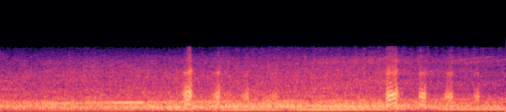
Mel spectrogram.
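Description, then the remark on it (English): An old school bus rumbles, its engine droning steadily while its brakes give a few brief, sharp squeaks in two quick clusters. “Brakes squeak on that old school bus.”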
